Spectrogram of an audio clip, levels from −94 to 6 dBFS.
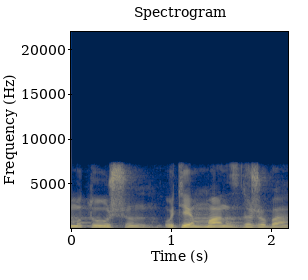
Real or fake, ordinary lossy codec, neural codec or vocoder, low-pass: real; none; none; 7.2 kHz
